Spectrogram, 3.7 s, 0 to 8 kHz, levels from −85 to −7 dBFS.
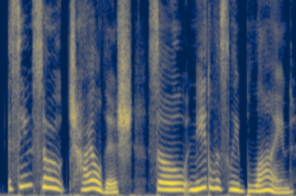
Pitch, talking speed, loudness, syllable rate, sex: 270 Hz, 115 wpm, -15 LUFS, 3.1 syllables/s, female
